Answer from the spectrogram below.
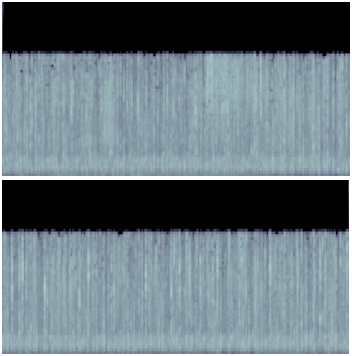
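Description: crowd, studio audience applause

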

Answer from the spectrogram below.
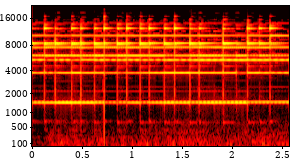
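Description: signal or alarm, small bell ringing

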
